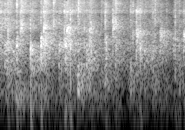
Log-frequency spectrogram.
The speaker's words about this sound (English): Once more, a round of applause for Chris J, everyone.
